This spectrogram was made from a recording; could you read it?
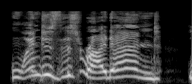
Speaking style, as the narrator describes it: Luke cried

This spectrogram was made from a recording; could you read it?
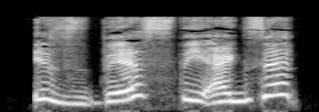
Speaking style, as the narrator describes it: I cried

